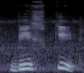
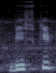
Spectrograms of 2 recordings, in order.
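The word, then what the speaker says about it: biscuit: आगे है बी आई एस सी यू आई टी बिस्किट। बिस्किट means बिस्कुट। यू का उच्चारण इसमें नहीं हुआ है। बिस्कुट नहीं पढ़ेंगे। बिस्किट पढ़ेंगे।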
